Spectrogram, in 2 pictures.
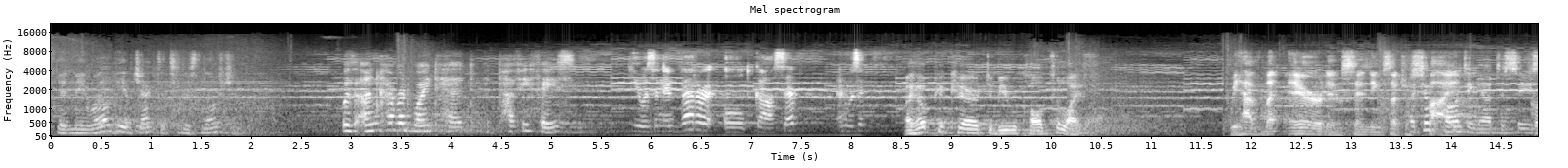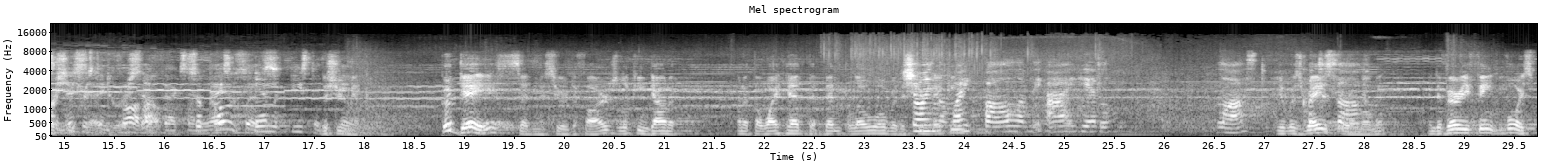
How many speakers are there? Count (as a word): seven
